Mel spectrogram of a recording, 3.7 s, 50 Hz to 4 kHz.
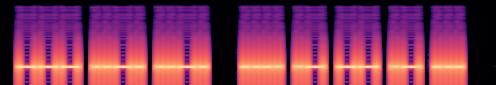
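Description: Morse code, heard as a keyed tone, about 30 wpm, 550 Hz. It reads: OFF HAMAS
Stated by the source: Morse code news headlines practice sent at 30 wpm.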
